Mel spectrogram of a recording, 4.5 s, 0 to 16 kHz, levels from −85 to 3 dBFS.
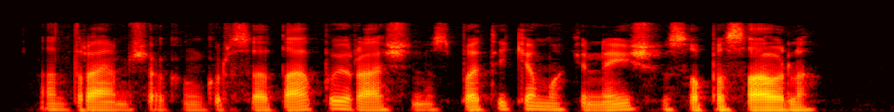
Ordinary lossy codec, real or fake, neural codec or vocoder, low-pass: MP3, 96 kbps; real; none; 7.2 kHz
